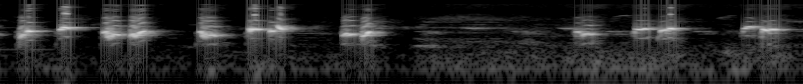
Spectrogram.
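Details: Lively sooty-headed bulbul song, used as a lure to prompt other bulbuls to sing: clusters of two or three warbled notes with brief pauses between them.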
